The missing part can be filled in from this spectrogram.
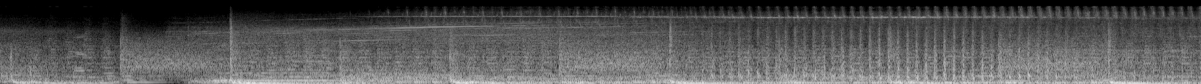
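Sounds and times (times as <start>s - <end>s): high turbine whine: 2.3s - 12.0s
helicopter rotor blade chop: 3.3s - 12.0s.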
